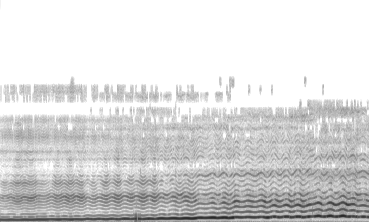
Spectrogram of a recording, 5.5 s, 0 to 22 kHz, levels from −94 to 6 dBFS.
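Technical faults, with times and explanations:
Throughout, MP2 compression: the music sounds dull, with a gurgling, granular texture and upper treble that flickers in and out. This is likely low-rate MPEG Layer II coding, with the character pointing to roughly 80 kbps. The coder divides the spectrum into 32 equal sub-bands and shares out too few bits, so the highest bands drop out entirely and the surviving ones are quantised coarsely enough to be plainly audible.
2.02–2.11 s and 4.68 s, DAB burbling: brief bursts of noise blips and level jumps over the music. The first is a short cluster spanning several frames and the second a single isolated blip. These come from bit errors slipping past error correction into the MP2 data. Corrupted samples put short blips of noise into single sub-bands, and corrupted scale factors, where they get through, make sub-bands jump in level for up to a frame, producing those bursts on top of the programme.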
